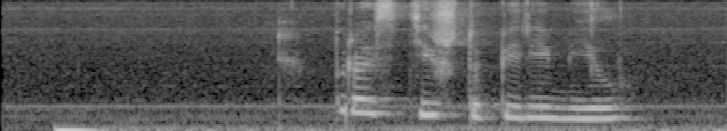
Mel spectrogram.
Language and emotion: Russian, sad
